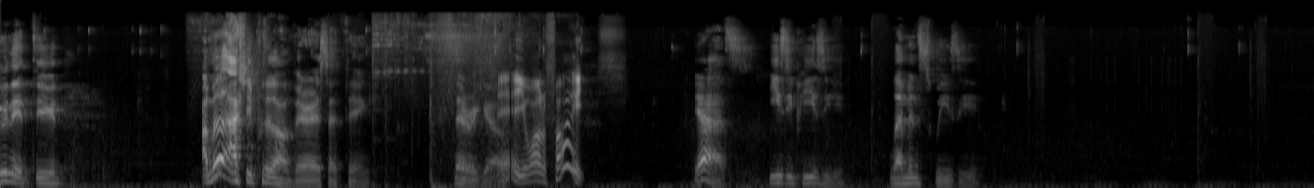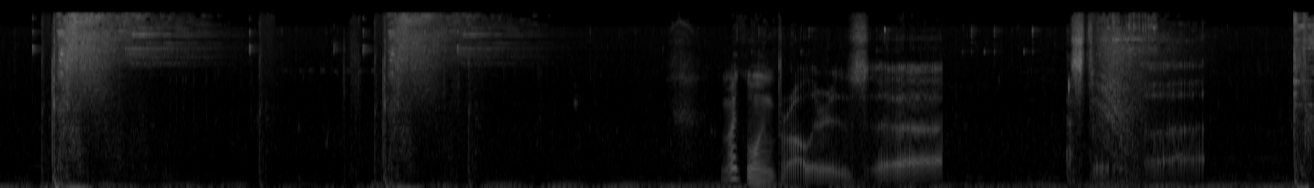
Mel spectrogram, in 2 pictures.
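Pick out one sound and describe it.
A young man talks with animation close to a microphone, in bursts with pauses.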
